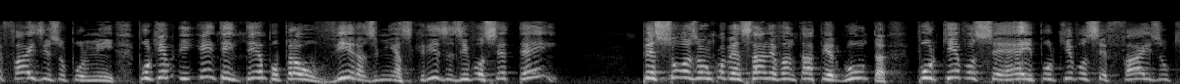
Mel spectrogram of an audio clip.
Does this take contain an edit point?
yes; 1 cut; at 1.3 s

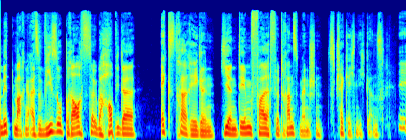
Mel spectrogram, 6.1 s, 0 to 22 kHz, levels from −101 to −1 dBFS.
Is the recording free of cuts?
no; 2 cuts; at 1.7 s, 4.0 s

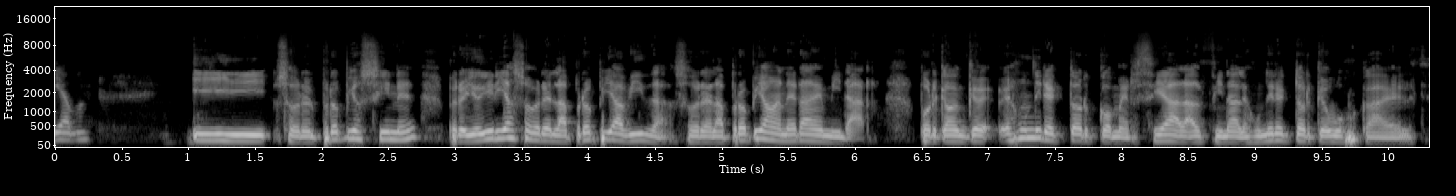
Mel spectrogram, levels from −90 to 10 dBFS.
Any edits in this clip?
yes; 1 cut; at 1.6 s

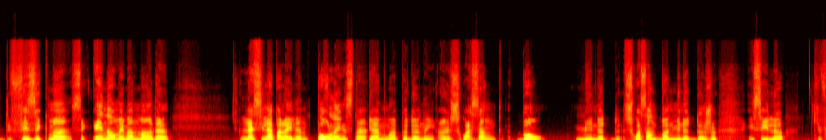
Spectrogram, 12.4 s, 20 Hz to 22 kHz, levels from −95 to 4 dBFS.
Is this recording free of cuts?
no; 2 cuts; at 5.5 s, 11.1 s

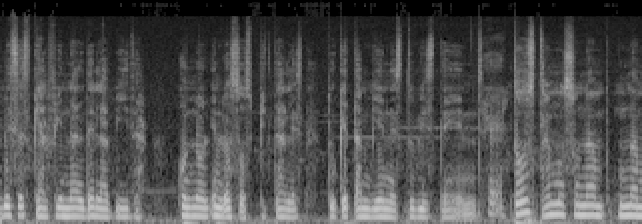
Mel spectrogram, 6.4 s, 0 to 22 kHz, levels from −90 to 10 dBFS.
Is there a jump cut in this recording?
yes; 2 cuts; at 2.0 s, 5.1 s

